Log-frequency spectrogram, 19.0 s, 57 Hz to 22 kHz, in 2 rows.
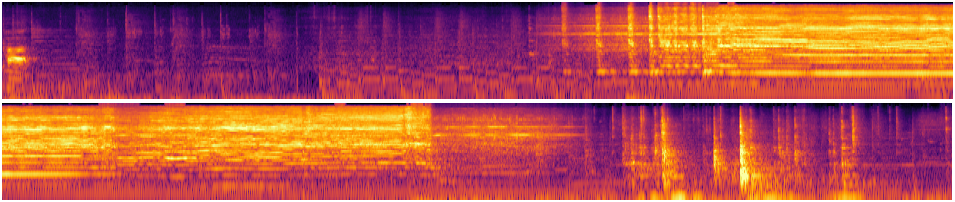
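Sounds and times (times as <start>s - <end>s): power tool cutting metal: 5.3s - 15.8s.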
